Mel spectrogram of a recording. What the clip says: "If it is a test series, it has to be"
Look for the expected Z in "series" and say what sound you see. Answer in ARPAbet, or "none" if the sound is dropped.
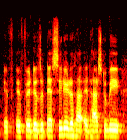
none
